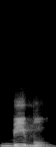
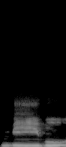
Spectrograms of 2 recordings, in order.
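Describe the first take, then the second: First: The vowels are kept short and plain. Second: The vowels are stretched and drawn out. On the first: The speaker calls it right. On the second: The speaker calls it wrong.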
